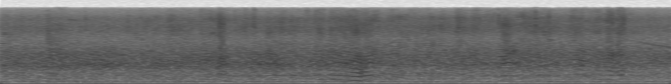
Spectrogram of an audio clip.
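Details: Honey bees at a hive box, where one worker brought in a mite and tried but failed to dislodge it. Dense, steady low buzzing hum with a constant drone line, a few faint chirping squeaks midway, and light clicks above.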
